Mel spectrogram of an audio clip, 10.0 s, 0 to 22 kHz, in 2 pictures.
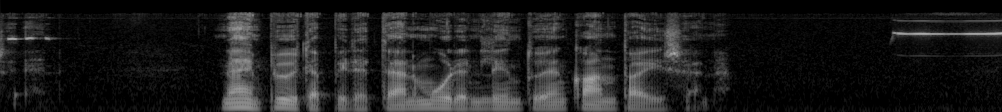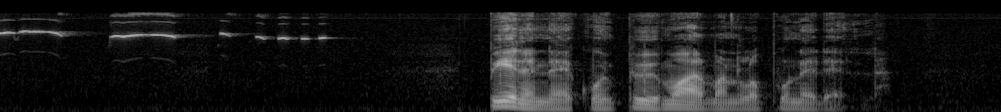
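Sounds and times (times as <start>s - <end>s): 
hazel grouse whistling song: 0.0s - 0.4s, 4.4s - 6.8s
low background hiss: 0.0s - 10.0s.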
